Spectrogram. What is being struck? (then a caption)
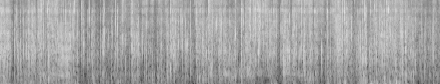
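Plastic film biscuit packet. A full plastic-film biscuit packet is turned front and back while a thumb and fingertips rub, squeeze and scratch the wrapper. The result is a steady, bright crinkling and rustling that fills the whole clip, with dense crackles and no clear pauses.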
